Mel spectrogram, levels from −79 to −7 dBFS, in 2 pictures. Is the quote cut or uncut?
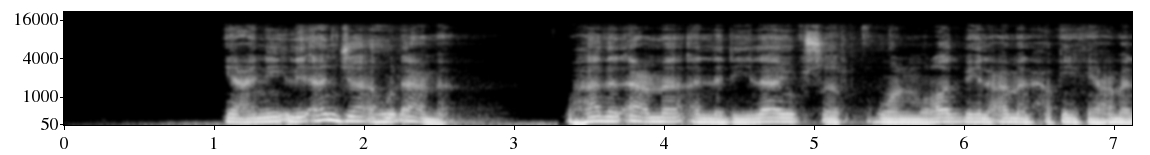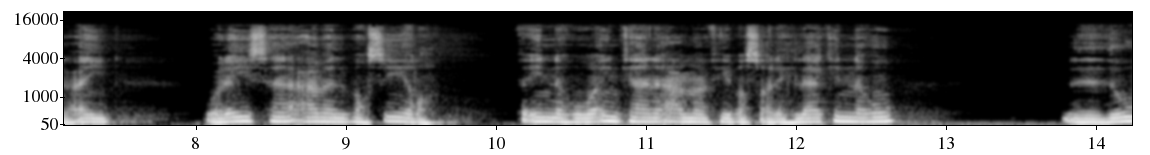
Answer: cut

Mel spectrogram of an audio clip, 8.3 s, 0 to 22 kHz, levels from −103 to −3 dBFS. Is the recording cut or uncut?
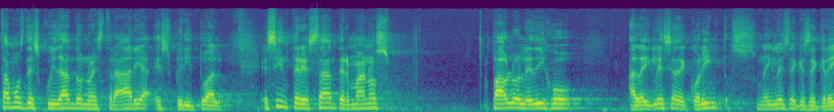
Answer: uncut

